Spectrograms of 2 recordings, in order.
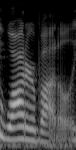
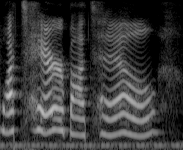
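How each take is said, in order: First: The t in water sounds like a soft d. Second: The t in water is crisp and clearly released. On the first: "I guess it does have the D" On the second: "she would do the T really, really like pronun uh, enunciated"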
